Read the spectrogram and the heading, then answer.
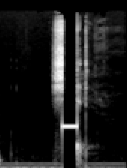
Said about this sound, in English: oh, is that a beep? Can we can we beep that one?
